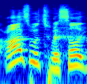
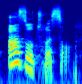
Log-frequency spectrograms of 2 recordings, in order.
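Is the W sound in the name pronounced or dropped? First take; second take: pronounced; dropped. First: The W sound in the name is pronounced. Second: The W sound in the name is dropped. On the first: "once you learn how to pronounce Oswaldtwistle" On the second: "you have to drop the W and it's Oswaldtwistle"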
